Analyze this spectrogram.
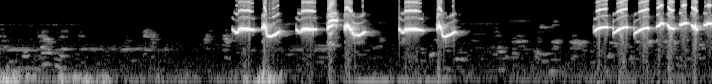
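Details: Orange-headed thrush singing forcefully in short bursts of looping, slurred whistles with sharp accents, separated by pauses; a soft low hum is heard near the start, then a final fast series of rising and falling whistles.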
